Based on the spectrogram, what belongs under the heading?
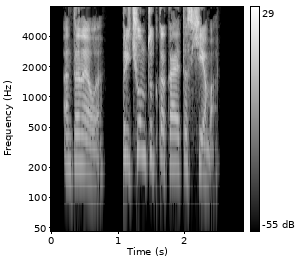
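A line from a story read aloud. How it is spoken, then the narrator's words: Irritated question. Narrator (Russian): раздраженно спросил Энор Вилани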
